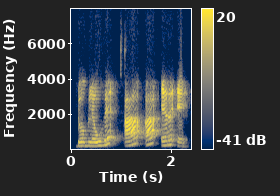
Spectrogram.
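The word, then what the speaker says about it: Biwaare: Marta está pidiendo el nombre del blog, que es Villare, como lo ha pronunciado el presentador. Y bueno, es eso, Villare, Biware.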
